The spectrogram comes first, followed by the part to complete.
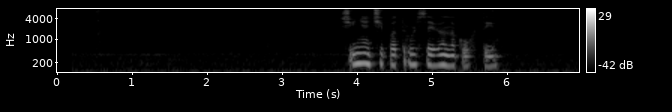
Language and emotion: Russian, neutral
